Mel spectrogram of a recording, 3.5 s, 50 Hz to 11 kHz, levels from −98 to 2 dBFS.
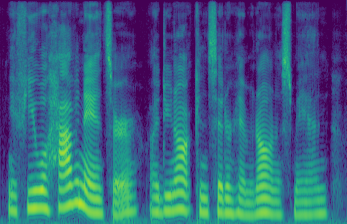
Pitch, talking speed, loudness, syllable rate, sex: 175 Hz, 240 wpm, -18 LUFS, 5.9 syllables/s, female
